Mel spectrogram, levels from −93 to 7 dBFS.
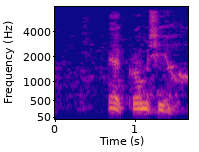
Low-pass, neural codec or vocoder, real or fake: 7.2 kHz; none; real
